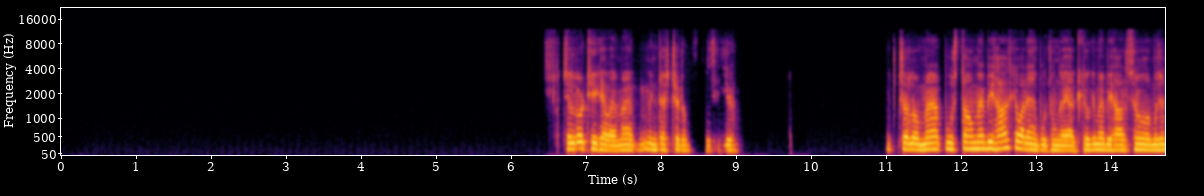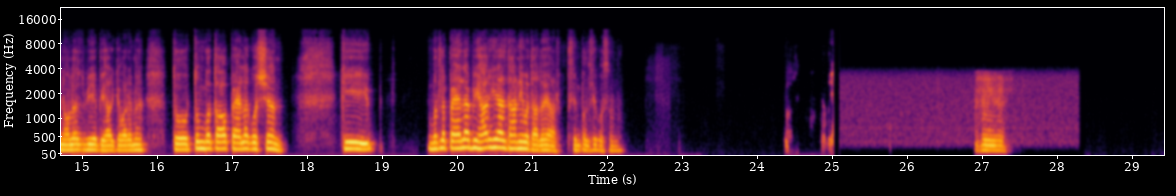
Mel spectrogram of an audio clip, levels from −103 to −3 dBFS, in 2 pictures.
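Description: Speech, with the input likely switched to a poorer device from 25.02 to 28.38 s: after an 80 ms gap, the band stops near 3.8 kHz, turning boxy, with a small level shift and faint new background noise.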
